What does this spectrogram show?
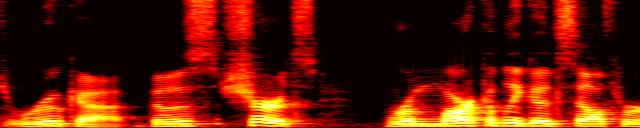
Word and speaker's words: RVCA: Ruka, RVCA, pronounced Ruka.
